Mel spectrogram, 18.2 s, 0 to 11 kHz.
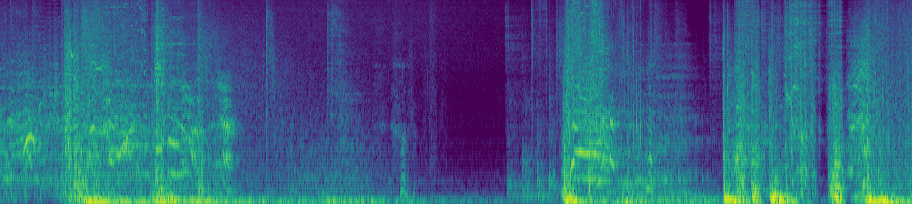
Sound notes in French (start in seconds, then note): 4.7 Électricité crépitant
